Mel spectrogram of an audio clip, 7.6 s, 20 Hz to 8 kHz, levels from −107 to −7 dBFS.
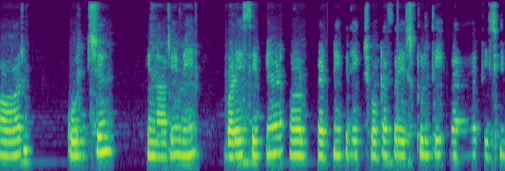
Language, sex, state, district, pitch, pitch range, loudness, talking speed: Hindi, female, Chhattisgarh, Balrampur, 210 Hz, 200-220 Hz, -24 LUFS, 160 wpm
